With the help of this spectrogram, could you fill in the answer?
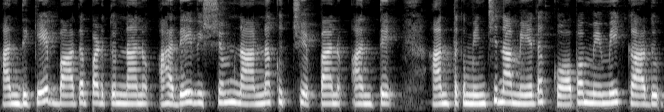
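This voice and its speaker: A woman's voice: a little high, level tone, normal speed, pitched below the performer's own voice, lightly acted. A woman voicing a devoted young wife who insists and explains to her husband and father. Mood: insistent.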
